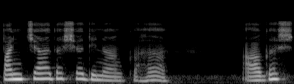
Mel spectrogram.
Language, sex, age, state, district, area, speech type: Sanskrit, female, 45-60, Karnataka, Mysore, urban, spontaneous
